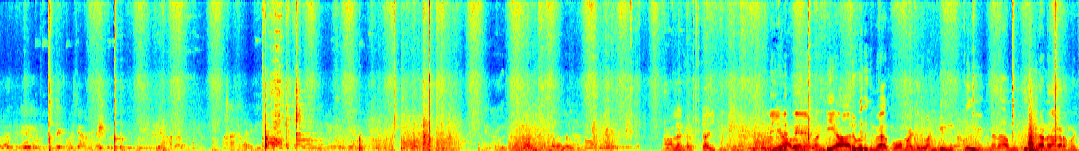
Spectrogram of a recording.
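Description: A knife chops and scrapes through fish on a wooden board.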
